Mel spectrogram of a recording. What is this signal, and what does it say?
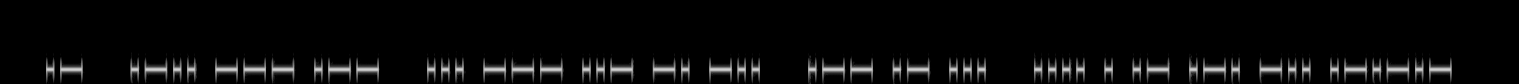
Morse code, heard as a keyed tone, about 17 wpm, 700 Hz. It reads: A LOW SOUND WAS HEARD.
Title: Sentences from Top 1000 Words - Review Part 1 - 17wpm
